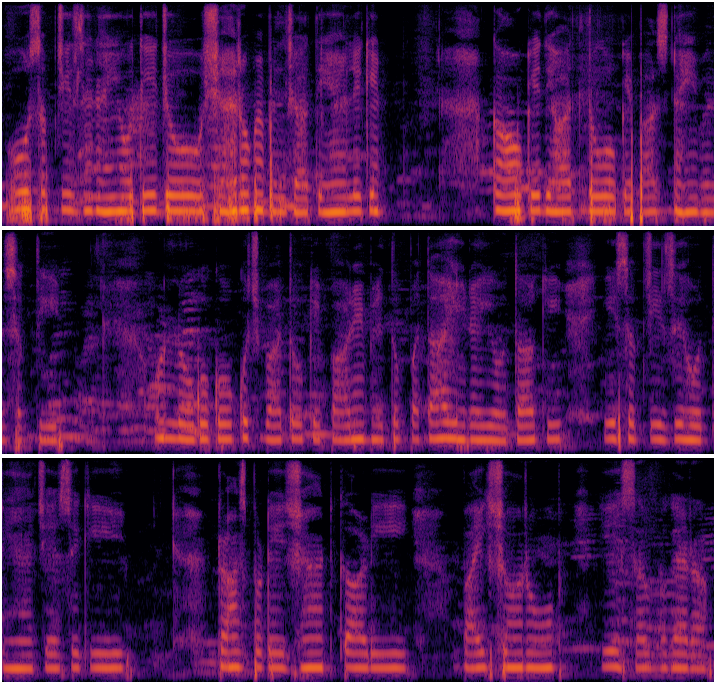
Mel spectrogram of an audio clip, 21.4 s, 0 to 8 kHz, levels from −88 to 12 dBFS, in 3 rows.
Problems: background conversations at intervals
